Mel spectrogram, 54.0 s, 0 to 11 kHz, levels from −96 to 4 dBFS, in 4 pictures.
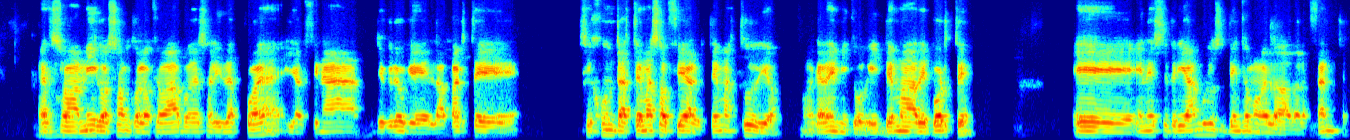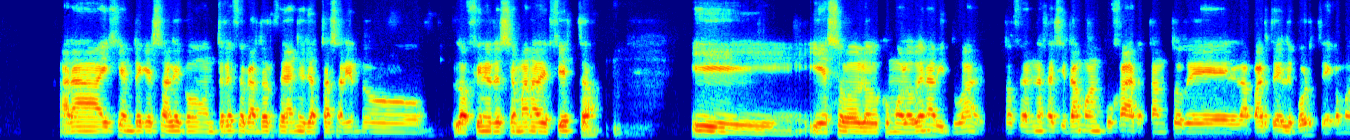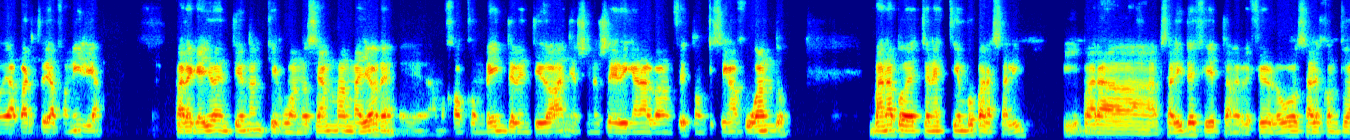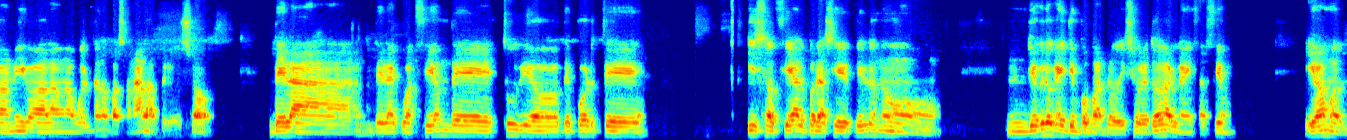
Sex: male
